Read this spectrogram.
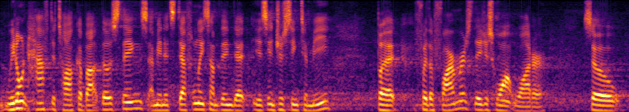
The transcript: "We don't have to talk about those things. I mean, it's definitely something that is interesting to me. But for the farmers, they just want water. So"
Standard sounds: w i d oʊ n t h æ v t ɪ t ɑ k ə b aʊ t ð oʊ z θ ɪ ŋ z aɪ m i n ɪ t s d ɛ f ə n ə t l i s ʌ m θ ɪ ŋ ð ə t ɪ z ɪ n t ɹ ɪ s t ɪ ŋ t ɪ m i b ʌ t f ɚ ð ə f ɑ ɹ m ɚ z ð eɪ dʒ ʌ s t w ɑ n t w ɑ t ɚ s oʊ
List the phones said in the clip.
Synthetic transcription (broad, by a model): w i d oʊ n t h æ f t ɪ t ɑ k ə b aʊ t ð oʊ z θ ɪ ŋ z aɪ m i n ɪ t s d ɛ f ə n ə t l i s ʌ m θ ɪ ŋ ð ə t ɪ z ɪ n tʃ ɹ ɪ s t ɪ ŋ t ɪ m i b ʌ t f ɚ ð ə f ɑ ɹ m ɚ z ð eɪ dʒ ʌ s t w ɑ n t w ɑ t ɚ s oʊ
